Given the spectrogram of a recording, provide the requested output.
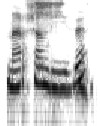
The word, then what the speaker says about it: marchandise: Interior interior le transporte de marchandis marchandise acuérdate que la ch suena marchandise situe sur la ribe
